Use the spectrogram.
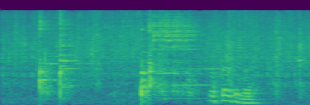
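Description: Pasta tipped into a frying pan with already sautéed ingredients sizzles under scraping stirs and a few sharp utensil knocks, with a brief voice speaking.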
